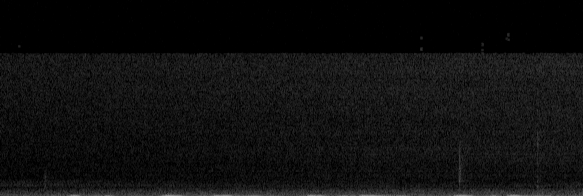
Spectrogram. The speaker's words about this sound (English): Can you feel your heart pounding in your chest?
